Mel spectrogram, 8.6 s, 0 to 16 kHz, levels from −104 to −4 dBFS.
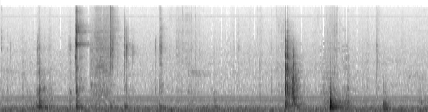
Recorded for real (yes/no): yes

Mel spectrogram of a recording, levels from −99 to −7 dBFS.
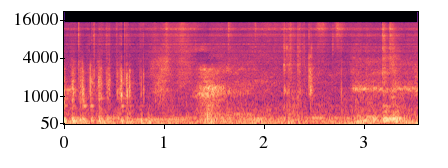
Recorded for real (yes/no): no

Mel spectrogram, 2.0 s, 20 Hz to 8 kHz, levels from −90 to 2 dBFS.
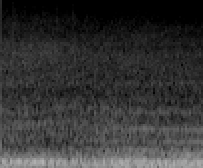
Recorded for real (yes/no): no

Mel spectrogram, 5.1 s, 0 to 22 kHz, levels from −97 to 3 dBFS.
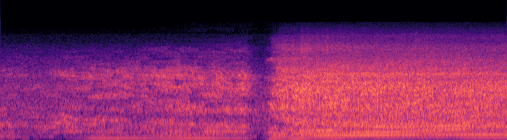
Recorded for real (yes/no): yes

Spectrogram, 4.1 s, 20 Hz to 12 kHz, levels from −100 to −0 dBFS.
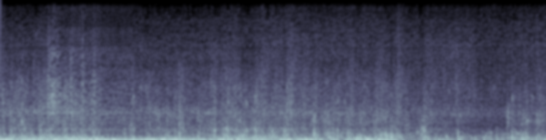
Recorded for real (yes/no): yes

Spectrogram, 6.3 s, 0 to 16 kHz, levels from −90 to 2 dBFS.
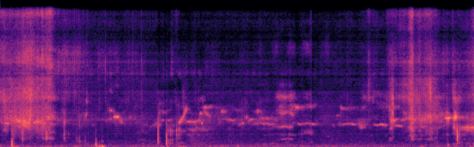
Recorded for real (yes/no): no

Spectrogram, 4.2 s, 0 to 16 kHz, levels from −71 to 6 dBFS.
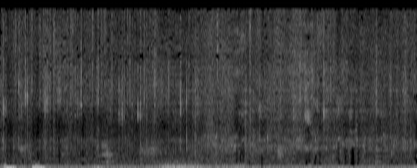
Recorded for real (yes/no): no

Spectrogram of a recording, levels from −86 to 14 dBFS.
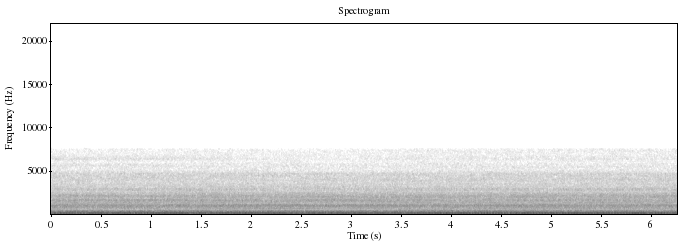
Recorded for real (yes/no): no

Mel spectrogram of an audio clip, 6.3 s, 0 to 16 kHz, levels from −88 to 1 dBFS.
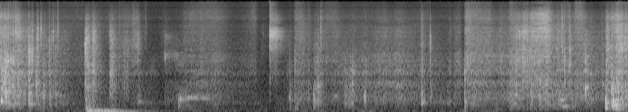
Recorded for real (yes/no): no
